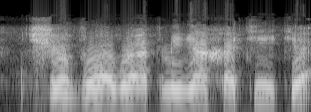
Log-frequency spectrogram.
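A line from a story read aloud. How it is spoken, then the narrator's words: Yelling. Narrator (Russian): орал он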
